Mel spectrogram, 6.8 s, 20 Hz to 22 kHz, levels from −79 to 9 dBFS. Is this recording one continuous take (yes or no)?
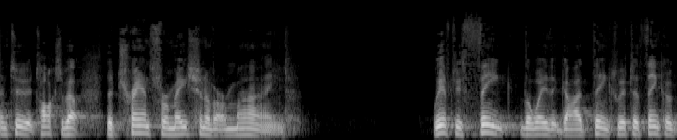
yes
